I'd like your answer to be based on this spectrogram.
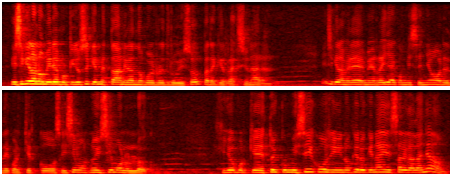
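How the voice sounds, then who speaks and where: A young man preaches in a Chilean accent, his voice sitting high and bouncing around a reverberant church. He talks earnestly and conversationally, checking in with the congregation as he goes, with a faint hiss under the recording. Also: a little mellow. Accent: Chilean Spanish. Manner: earnest, conversational, frequent "¿cierto?" tag questions. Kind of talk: sermon.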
